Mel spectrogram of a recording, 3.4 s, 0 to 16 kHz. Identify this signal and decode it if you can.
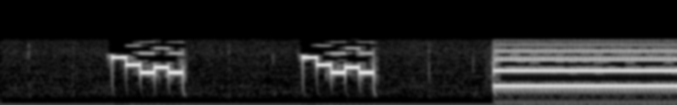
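Five-tone selective call (ZVEI), heard as quick runs of five tones, tones of about 70 ms. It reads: 85242 85242
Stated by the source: ZVEI five-tone call received by SDR.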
